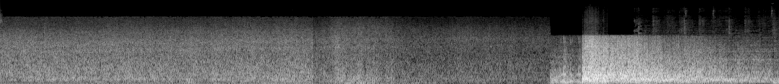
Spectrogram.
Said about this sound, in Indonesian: Namun karena angin dan gelombang begitu besar, perahu yang digunakan terbalik. Tubuh Baitusen dan Mailama dimainkan ombak yang mengganas.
